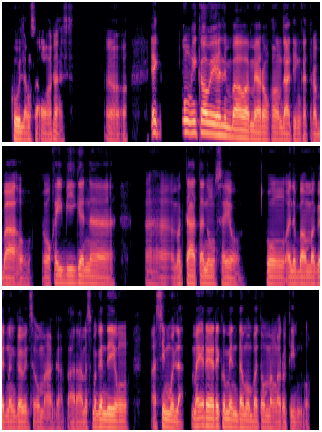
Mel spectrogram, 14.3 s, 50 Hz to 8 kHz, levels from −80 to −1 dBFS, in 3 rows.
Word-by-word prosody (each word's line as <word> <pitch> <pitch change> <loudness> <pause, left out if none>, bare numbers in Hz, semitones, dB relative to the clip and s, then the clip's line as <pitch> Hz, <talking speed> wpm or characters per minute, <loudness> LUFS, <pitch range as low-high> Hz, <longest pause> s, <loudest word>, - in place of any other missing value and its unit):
Kulang 100 -3 +3
sa - - -6
oras, - - -5 0.5
oo. - - -6 0.3
Eh, - - +2 0.3
kung 205 -2 +5
ikaw 195 0 +7
ay 170 - +8
halimbawa, 130 -7 +5
meron 100 -2 +3
kang 95 -1 -1
dating 95 +1 +1
katrabaho, 85 -1 -3
o 90 -1 -6
kaibigan 110 0 -2
na, 90 -3 -3 0.5
ah, 90 -2 -10
magtatanong 100 +1 -2
sa'yo, 85 -3 -5 0.3
kung 95 -2 -2
ano 95 - 0
bang 95 0 0
magandang 95 -1 -1
gawin 90 -1 -1
sa - - -9
umaga, 90 -2 -8
para 85 0 -8
mas 90 - -5
maganda 105 -1 +4
yung, 95 -2 +2 0.4
ah, - - -5
simula, 95 -7 +1
mairerekomenda 115 -3 +3
mo 100 - 0
ba 100 - -2
'tong 95 - -2
mga 85 -1 -4
routine 85 0 -7
mo? - - -20
95 Hz, 165 wpm, -22 LUFS, 90-105 Hz, 0.5 s, ay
